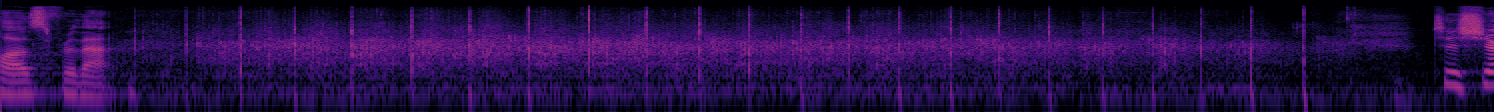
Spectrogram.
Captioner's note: applause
